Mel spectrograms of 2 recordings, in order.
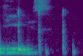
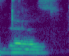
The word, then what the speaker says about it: Dez: No, they were saying D's, Okay. but it's Dez. Because it's spelled Dez.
